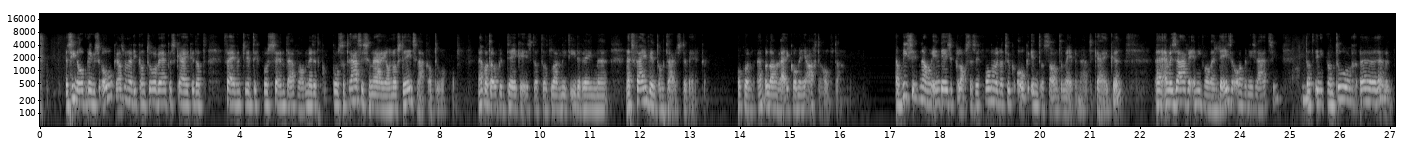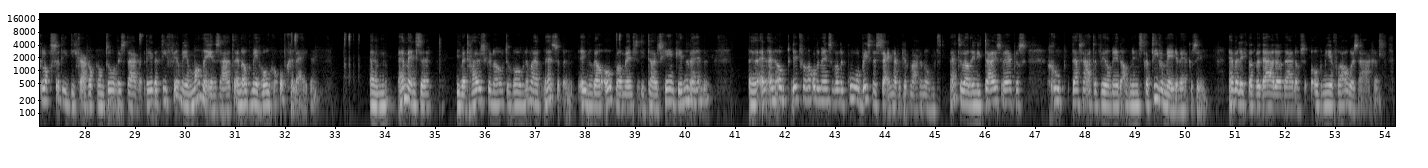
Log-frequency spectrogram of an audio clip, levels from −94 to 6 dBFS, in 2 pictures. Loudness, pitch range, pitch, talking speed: -32 LUFS, 145-180 Hz, 165 Hz, 170 wpm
